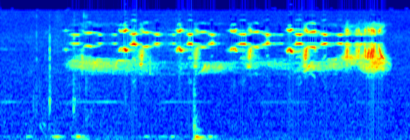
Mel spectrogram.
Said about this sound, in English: Sounds to me like a bicycle, like a squeaky bicycle. Oh, who's that? That's an actual bird. That's a wren. That's an actual... Yeah, can you see it on the woodpile, look? Oh, yeah. No, she's on the fire pit. Yeah, noisy for a little bird.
